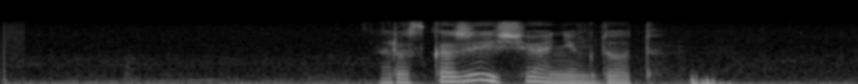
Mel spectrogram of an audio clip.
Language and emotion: Russian, neutral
